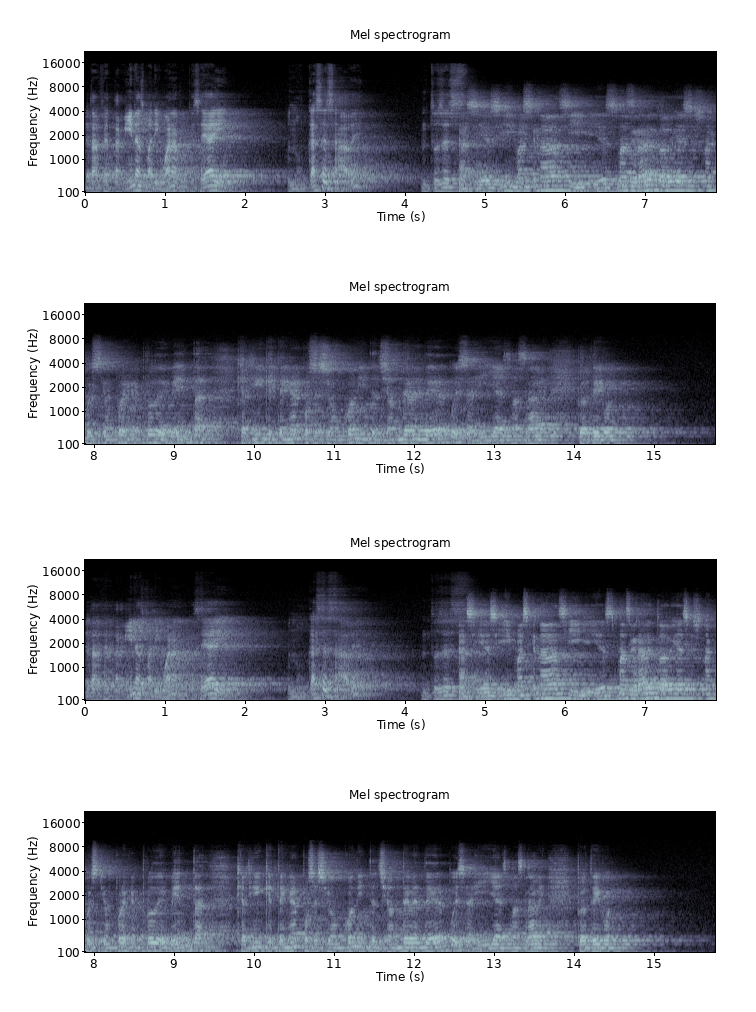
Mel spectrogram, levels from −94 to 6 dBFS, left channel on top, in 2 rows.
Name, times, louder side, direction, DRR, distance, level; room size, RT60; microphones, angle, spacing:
voice 1, 0.0-1.8 2.5-3.5 4.2-4.7, left 2 dB, 60° left, 1 dB, 3.2 m, -28 dB
voice 2, 4.7-14.4, right 1 dB, 65° right, 3 dB, 4.3 m, -27 dB
25.5 x 16.5 x 9.0 m, 2.2 s
head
